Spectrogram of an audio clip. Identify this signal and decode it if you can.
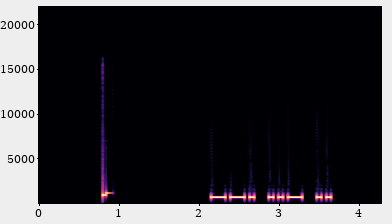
Morse code, heard as a keyed tone, about 20 wpm, 700 Hz. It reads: GUI
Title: Build A Word - 3 Letters At A Time - 9-Letter Words - 20wpm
